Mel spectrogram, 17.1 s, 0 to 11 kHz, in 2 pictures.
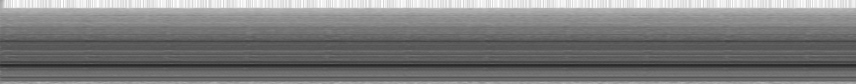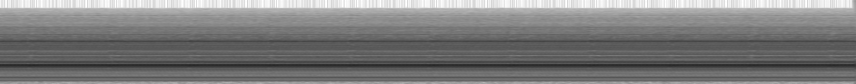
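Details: Loud, steady buzzing drone with rapid regular pulsing at about 158 per minute: MRI scanner noise during a brain scan.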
